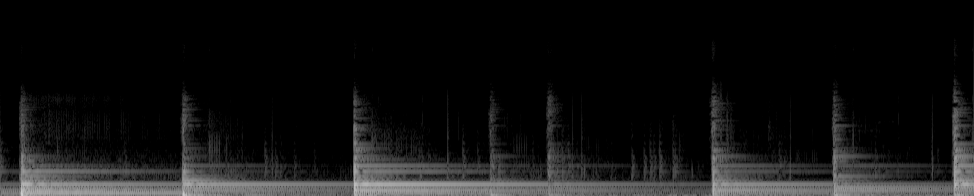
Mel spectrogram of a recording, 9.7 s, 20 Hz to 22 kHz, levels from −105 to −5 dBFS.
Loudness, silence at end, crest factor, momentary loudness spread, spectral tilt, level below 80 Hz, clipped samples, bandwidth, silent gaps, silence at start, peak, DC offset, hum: -45 LUFS; 0 s; 24 dB; 20 LU; -10.5 dB/octave; -50 dBFS; under 0.1%; 3.3 kHz; none; 0 s; -18 dBFS; under 0.1%; none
